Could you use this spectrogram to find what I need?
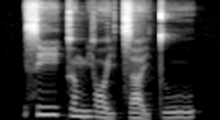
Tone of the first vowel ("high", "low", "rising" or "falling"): high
